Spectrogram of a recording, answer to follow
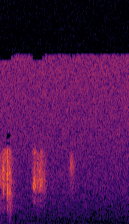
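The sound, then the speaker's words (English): A deck of tarot cards being shuffled: three quick, crisp papery swishes, each softer than the one before, with no voices. “So I am going to shuffle. Here we go. We're shuffling.”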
